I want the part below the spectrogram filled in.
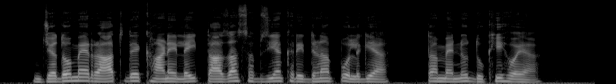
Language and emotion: Punjabi, sad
